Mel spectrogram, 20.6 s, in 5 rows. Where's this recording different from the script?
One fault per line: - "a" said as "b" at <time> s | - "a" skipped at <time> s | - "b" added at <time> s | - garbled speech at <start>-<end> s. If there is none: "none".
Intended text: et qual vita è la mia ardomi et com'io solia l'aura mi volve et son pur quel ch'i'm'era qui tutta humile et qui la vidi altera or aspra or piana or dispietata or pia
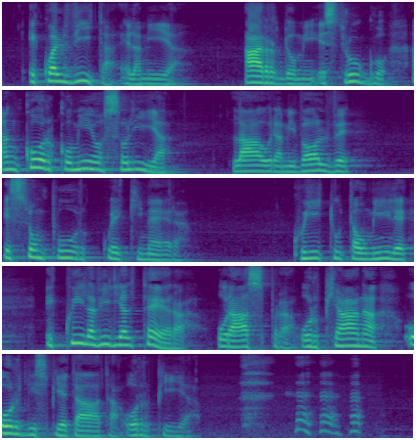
- "struggo anchor" added at 3.2 s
